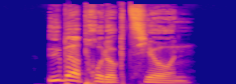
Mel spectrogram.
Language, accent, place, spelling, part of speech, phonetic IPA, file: German, Germany, Berlin, Überproduktion, noun, [ˈyːbɐpʁodʊkˌt͡si̯oːn], De-Überproduktion.ogg
- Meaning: overproduction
